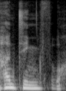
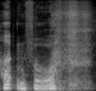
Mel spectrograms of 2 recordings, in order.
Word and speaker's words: Huntin' Fool: Yes, the full redneck pronunciation, not hunting fool, Huntin' Fool.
